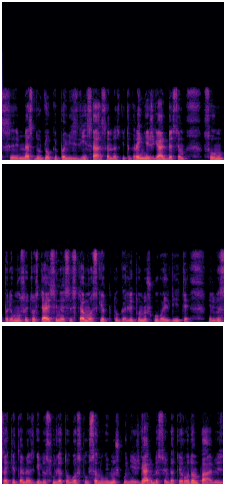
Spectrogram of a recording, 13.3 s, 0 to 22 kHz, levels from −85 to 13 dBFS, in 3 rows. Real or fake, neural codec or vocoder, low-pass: real; none; 9.9 kHz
